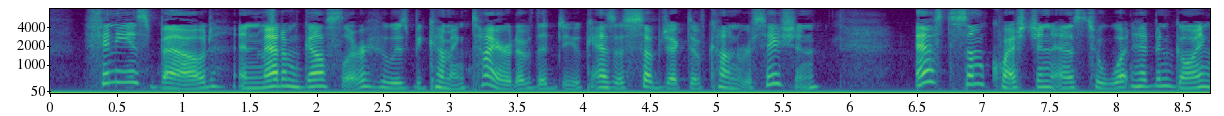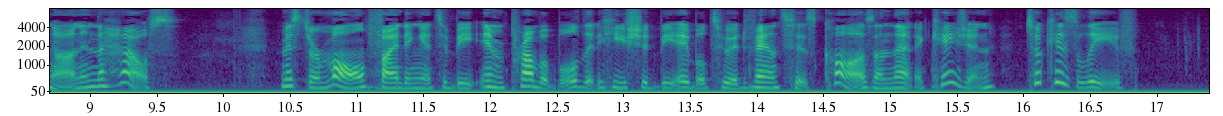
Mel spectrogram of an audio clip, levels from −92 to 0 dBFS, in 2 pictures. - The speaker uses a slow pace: No, average, 180 wpm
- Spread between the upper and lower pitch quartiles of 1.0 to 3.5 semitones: No, average, 4.8 semitones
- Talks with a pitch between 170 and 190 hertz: No, high, 205 Hz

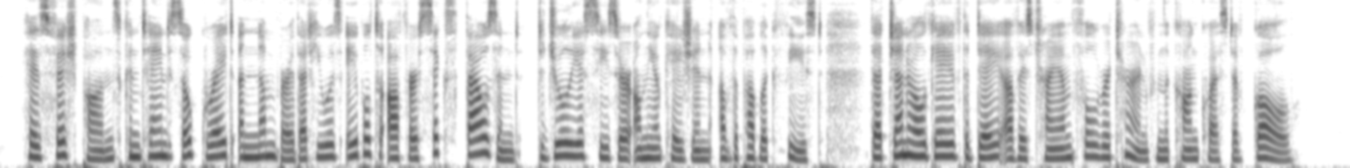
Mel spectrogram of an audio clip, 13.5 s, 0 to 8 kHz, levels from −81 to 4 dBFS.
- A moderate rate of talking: Yes, average, 180 wpm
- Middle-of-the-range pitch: No, high, 195 Hz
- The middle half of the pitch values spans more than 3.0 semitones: Yes, average, 4.1 semitones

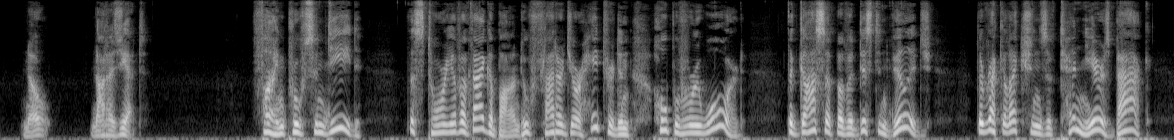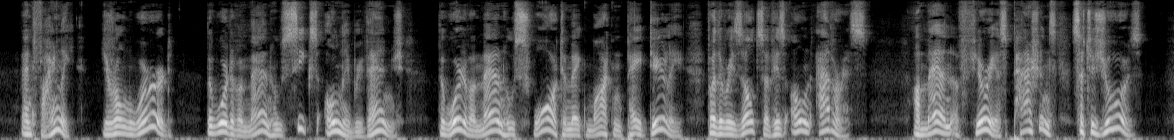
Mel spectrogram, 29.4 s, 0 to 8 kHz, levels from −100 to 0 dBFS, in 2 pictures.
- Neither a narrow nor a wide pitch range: No, wide, 7.4 semitones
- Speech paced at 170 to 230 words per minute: No, average, 150 wpm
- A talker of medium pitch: Yes, medium, 165 Hz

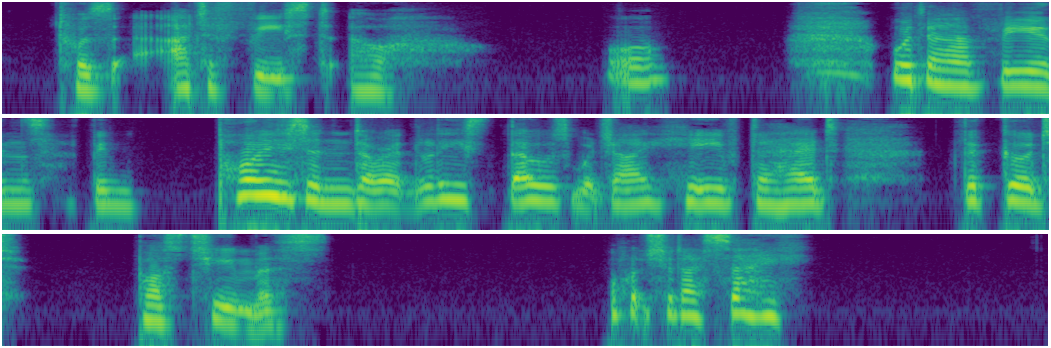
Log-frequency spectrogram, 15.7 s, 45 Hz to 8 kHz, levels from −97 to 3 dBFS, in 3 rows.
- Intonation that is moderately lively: Yes, average, 4.7 semitones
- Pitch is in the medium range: Yes, medium, 170 Hz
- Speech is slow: Yes, slow, 105 wpm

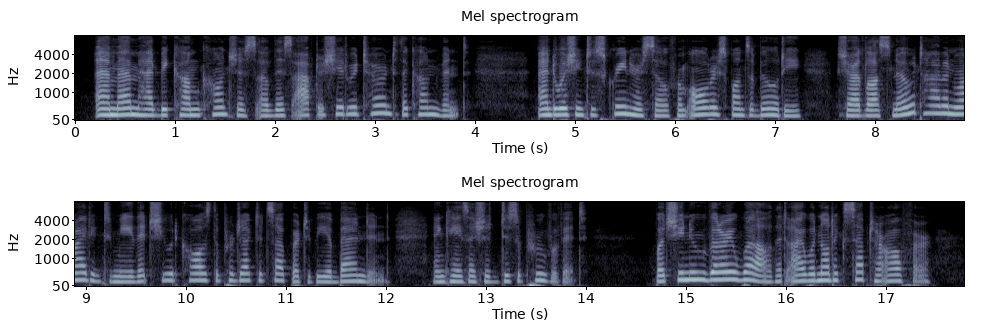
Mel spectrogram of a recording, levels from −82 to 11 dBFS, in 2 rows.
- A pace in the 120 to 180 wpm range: No, average, 200 wpm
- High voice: Yes, high, 215 Hz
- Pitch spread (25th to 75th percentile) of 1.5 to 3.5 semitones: Yes, average, 3.2 semitones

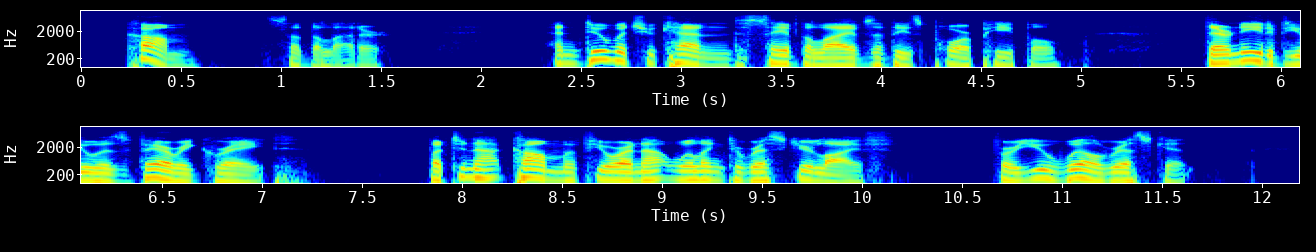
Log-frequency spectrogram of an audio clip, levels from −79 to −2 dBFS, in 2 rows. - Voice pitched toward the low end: Yes, low, 125 Hz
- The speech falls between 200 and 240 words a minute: Yes, fast, 205 wpm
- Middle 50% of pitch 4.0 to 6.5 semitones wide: Yes, average, 4.8 semitones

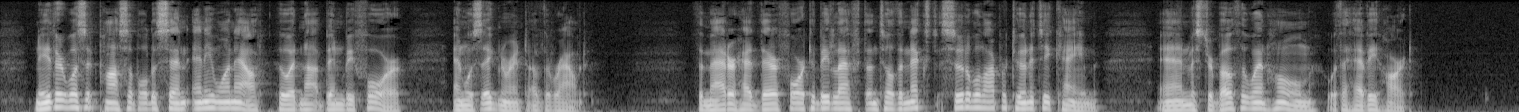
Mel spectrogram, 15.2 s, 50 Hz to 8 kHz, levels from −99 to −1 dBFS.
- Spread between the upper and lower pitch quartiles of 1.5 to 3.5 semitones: No, average, 5.1 semitones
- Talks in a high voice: No, low, 105 Hz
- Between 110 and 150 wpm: No, average, 165 wpm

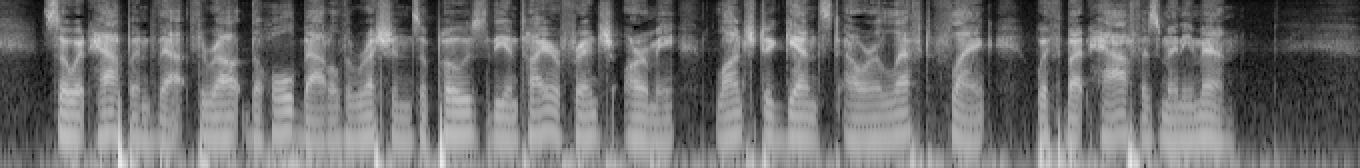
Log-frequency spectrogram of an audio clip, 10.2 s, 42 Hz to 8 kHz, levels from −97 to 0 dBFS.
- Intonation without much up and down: Yes, narrow, 2.0 semitones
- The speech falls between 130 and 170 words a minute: Yes, average, 155 wpm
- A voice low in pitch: Yes, low, 105 Hz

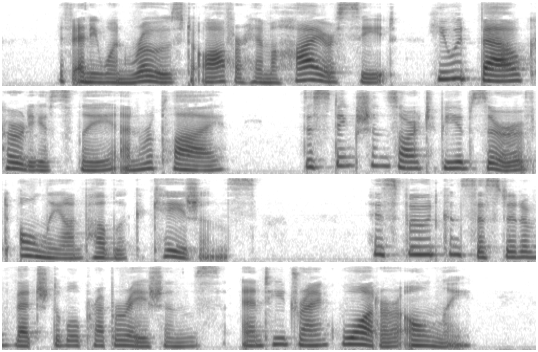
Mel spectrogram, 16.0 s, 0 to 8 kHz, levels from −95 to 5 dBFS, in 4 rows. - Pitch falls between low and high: Yes, medium, 180 Hz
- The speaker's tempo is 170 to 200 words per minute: No, slow, 135 wpm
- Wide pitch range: Yes, wide, 6.0 semitones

